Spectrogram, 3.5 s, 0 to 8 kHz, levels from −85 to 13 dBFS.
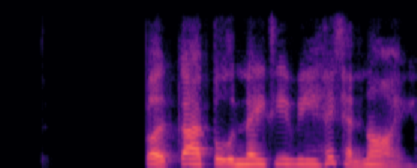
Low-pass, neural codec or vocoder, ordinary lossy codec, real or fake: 7.2 kHz; codec, 16 kHz, 0.8 kbps, ZipCodec; none; fake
